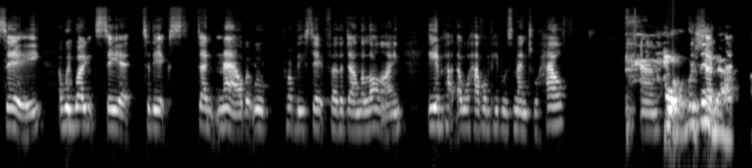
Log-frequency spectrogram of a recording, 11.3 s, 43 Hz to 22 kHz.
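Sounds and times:
speech: 0:00.0 - 0:08.6, 0:09.4 - 0:11.2
person coughing and clearing their throat: 0:09.4 - 0:10.6.

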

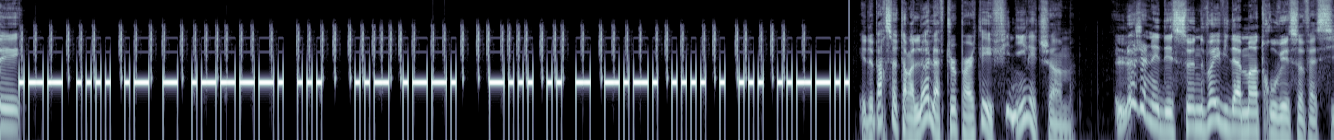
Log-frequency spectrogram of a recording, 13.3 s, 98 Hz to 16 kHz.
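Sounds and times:
speech: 0:00.0 - 0:00.4, 0:08.6 - 0:13.3
Morse code beeps: 0:00.1 - 0:08.5.

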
